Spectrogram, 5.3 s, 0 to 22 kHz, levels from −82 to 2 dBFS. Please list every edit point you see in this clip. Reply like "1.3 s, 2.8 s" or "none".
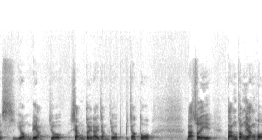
none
